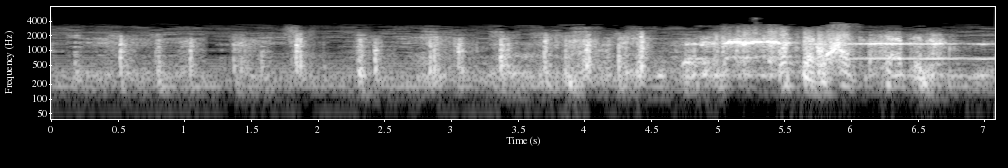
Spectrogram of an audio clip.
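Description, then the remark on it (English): Crunching, shuffling steps tap along for several seconds, then a rooster crows, a drawn-out, fairly loud call that holds steady through the final seconds. “I could swear that sound like a rooster.”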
